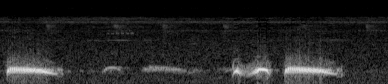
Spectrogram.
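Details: Male spotted dove cooing to attract females: a long mellow coo, two short softer notes, then a quick double coo and another drawn-out coo, all low and hollow.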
